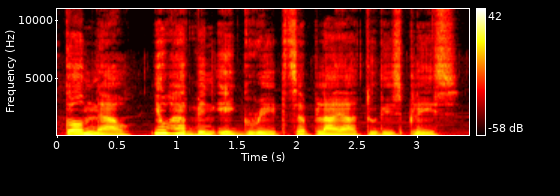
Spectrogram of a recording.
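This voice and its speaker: A man's voice: on the low side, wildly swooping pitch, measured pace, breathy edge, no room sound, full character voice. A man playing a jolly, humble tavern cook in a fantasy audio drama, earnest and eager to help. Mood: helpful. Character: jolly, humble male tavern cook, kindly and easily awed.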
